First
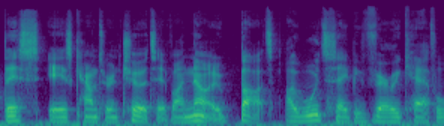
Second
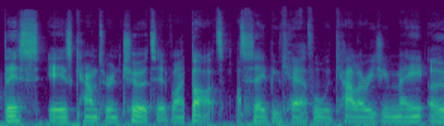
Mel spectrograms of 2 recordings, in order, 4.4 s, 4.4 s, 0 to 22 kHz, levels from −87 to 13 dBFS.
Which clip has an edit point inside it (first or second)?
second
